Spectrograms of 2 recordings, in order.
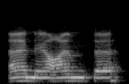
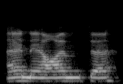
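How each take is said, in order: Both takes have the same delivery.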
